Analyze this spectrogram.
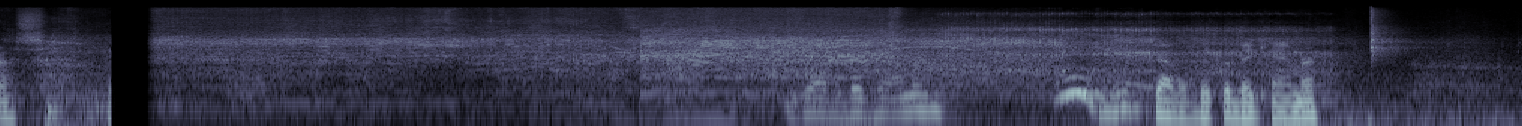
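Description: An angle grinder whines as it cuts metal.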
